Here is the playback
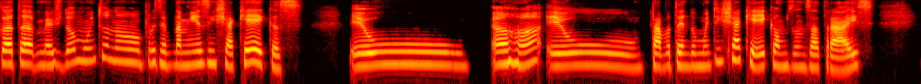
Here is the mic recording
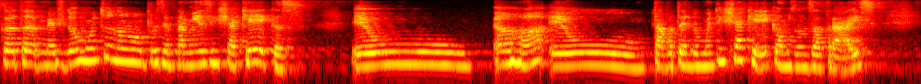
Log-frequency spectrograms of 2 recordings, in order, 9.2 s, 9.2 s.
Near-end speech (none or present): none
